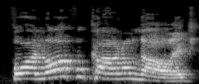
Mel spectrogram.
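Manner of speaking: high-pitched, mock-polite announcement; mock delicate. Shown as a demonstration. Giving critics the delicate version, mock-delicate and high. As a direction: pitch it way up, primly over-delicate. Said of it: "a little bit more delicate for you".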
